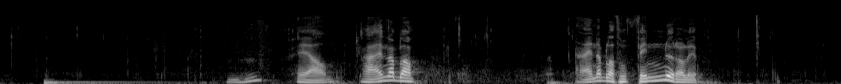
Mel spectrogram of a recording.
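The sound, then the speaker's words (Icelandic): Close-up chewing and mouth smacking right at the microphone, mixed with appreciative hums and a person talking between bites. “afsakið er að smjatta í mikrofónin líka”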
